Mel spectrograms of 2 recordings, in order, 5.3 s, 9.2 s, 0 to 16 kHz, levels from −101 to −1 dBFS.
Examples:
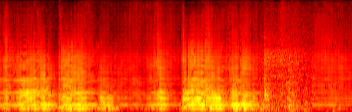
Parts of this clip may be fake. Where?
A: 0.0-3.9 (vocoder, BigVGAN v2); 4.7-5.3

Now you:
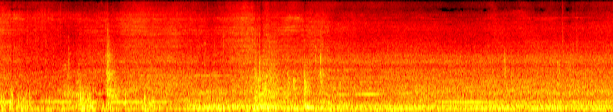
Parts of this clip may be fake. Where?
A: 0.0-4.1 (vocoder, BigVGAN v2); 5.8-6.7; 7.3-9.2

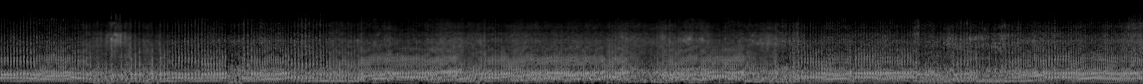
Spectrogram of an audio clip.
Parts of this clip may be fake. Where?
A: 0.8-1.7 (vocoder, Vocos); 3.3-7.8

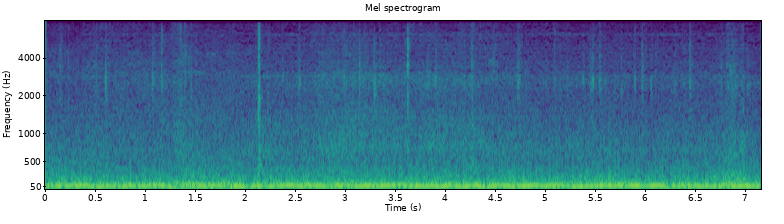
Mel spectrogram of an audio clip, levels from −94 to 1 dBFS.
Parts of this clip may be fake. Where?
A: 0.0-1.3 (vocoder, Vocos); 1.9-7.2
